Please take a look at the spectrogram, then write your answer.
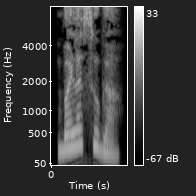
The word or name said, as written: ಬಳಸುಗ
